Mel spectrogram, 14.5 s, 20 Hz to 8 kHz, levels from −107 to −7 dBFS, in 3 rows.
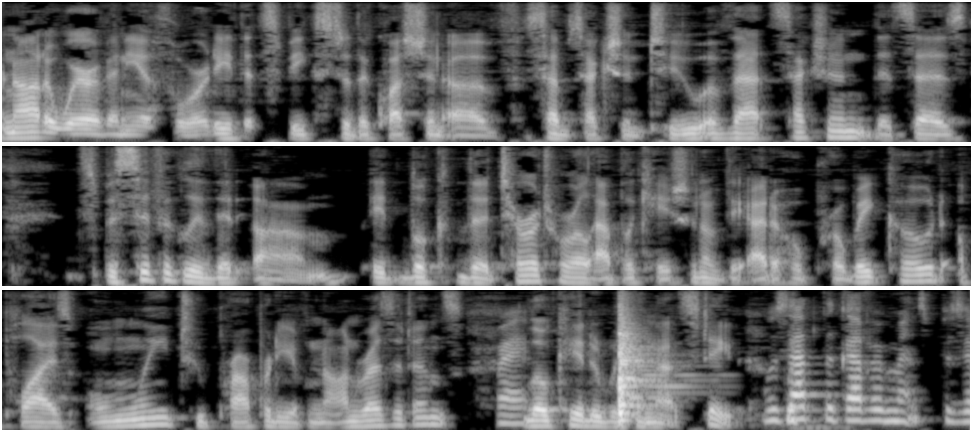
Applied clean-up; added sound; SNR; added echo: classical method Wiener filter.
